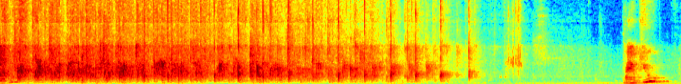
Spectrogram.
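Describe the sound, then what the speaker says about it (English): Dense applause from an audience at a law college valedictory ceremony rises full and loud, then thins into scattered claps and fades out, with a brief voice near the end. "A huge round of applause for all the participants."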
